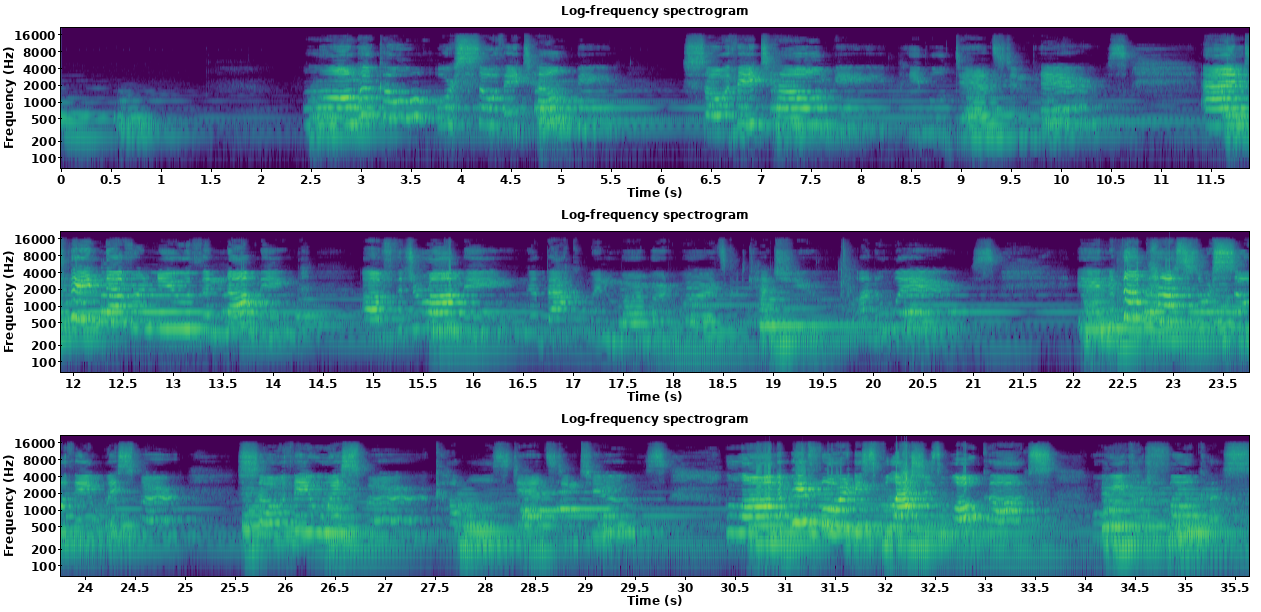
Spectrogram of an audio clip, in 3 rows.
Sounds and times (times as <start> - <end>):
Music: 0.0 - 35.6
Female singing: 2.4 - 5.6, 6.3 - 10.7, 11.4 - 21.3, 22.1 - 25.0, 25.6 - 35.6.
